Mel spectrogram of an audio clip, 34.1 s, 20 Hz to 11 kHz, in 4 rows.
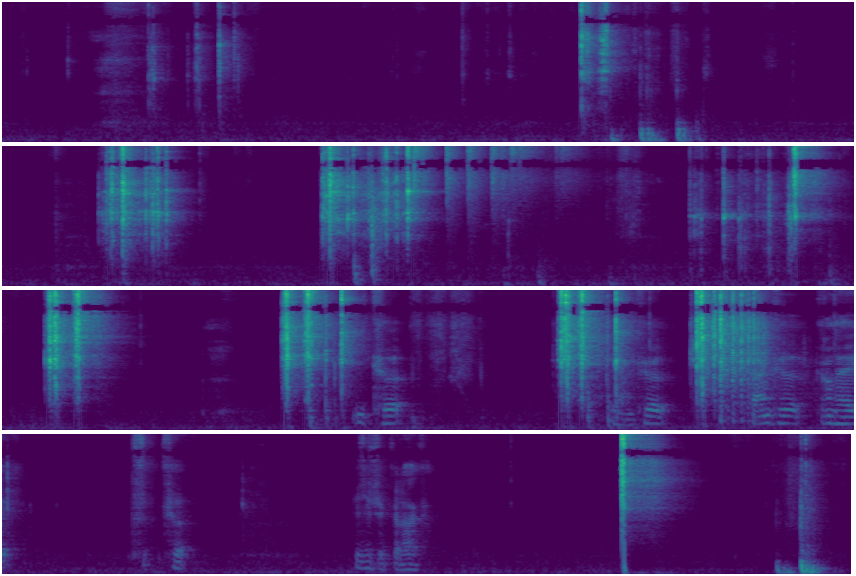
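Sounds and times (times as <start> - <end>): pistol slide metallic clacks: 17.5 - 18.2, 19.8 - 20.6, 22.6 - 23.4.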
